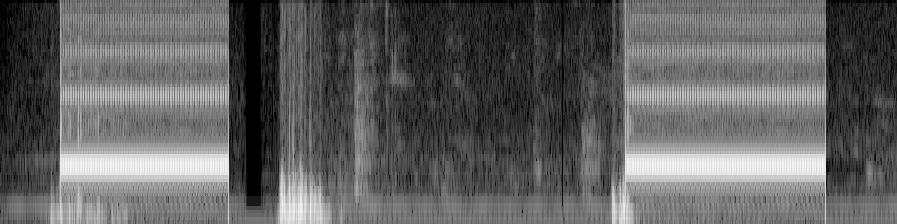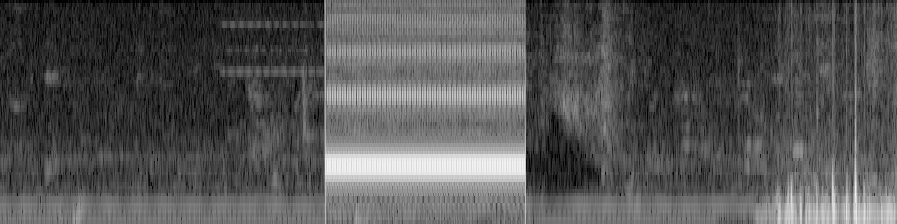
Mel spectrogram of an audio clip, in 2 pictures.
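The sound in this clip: Telephone ringback tone as an automated system connects a call: three evenly spaced, loud, steady tonal rings about two seconds each, separated by quiet gaps with brief clicks and rustles.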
